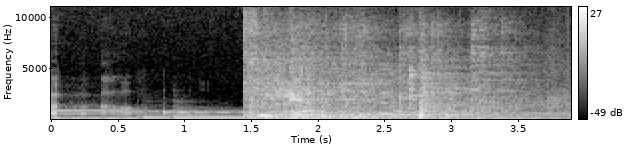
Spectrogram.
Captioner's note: crash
